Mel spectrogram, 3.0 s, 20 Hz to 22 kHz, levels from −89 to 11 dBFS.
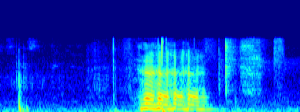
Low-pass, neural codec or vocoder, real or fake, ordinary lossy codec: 5.4 kHz; none; real; none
